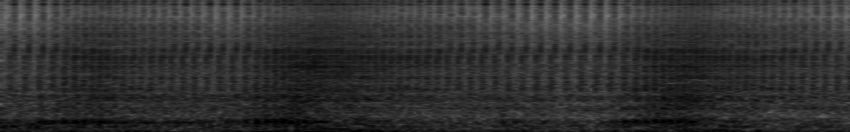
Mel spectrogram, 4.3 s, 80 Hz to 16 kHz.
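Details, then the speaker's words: Honda Bros 150 long overdue for valve adjustment: fast, light ticking over an uneven idle; excessive valve clearance, the rocker arm has worn and dented the valve head, so adjustment now with valve replacement needed later. "Vou ligar aí pra vocês verem. Aqui é pra fazer a regulagem de válvula, galera, é o barulho."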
